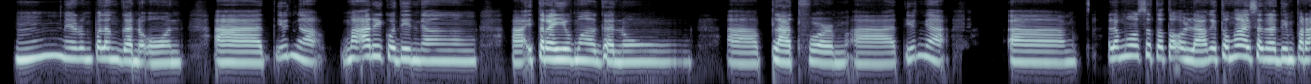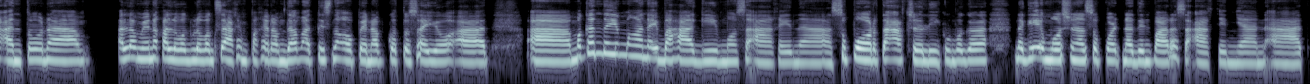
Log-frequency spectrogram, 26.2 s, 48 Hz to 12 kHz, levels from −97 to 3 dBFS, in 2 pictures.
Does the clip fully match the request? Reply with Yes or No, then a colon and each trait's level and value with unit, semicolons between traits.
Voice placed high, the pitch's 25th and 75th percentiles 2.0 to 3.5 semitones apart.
Yes: high, 225 Hz; average, 3.0 semitones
